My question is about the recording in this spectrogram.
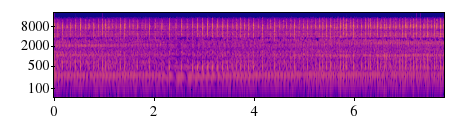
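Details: Marketplace Homelite-type string trimmer, bottle-fed 2-cycle fuel; sticky throttle cable, and dirt blew out of the muffler on starting. Fast, crisp, buzzing firing with a raspy edge; it runs but sounds different, almost hopped up per the owner. Cause unclear.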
